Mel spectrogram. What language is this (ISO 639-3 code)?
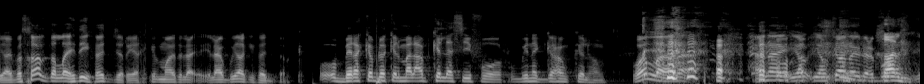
ara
